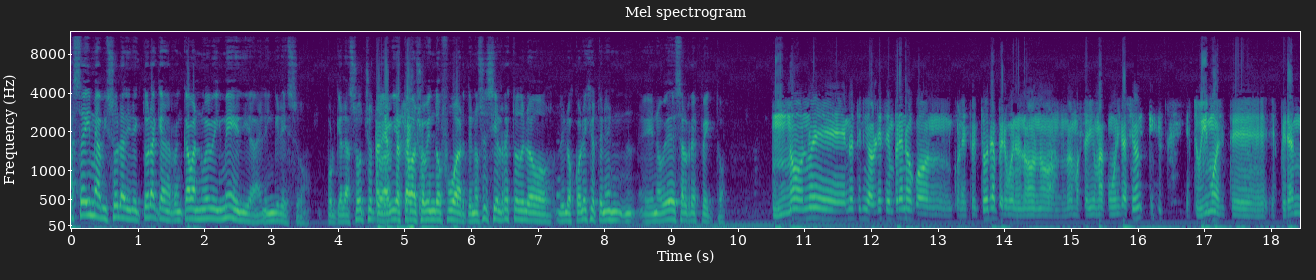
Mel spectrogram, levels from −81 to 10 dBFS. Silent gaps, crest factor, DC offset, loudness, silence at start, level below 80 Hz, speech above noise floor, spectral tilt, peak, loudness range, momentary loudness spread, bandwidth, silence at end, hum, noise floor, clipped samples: none; 16 dB; under 0.1%; -20 LUFS; 0 s; -50 dBFS; 23 dB; -5 dB/octave; -4 dBFS; 4 LU; 10 LU; 11.5 kHz; 0 s; none; -44 dBFS; under 0.1%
